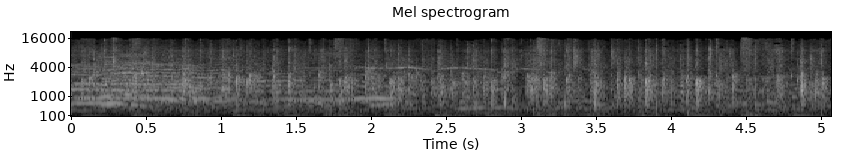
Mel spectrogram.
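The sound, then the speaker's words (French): An audience applauds steadily for the teams of the 824 heures, thanking them for their hospitality, a dense wash of many hands clapping, with some crowd murmur and a few whistles or cheers mixed in throughout. “Un immense merci aux équipes du 824 heures pour leur accueil, qu'on applaudit s'il vous plaît.”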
